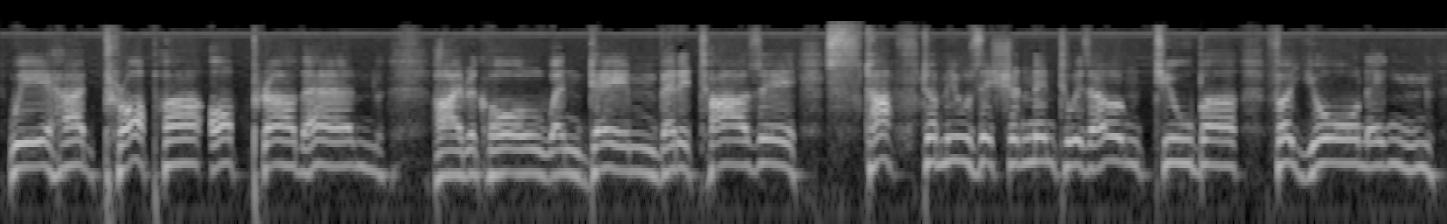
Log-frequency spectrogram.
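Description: A man reading aloud and voicing an older male opera director who speaks slowly and wistfully. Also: high-pitched, no echo, voice pushed up. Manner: slow, wistful, nostalgic.

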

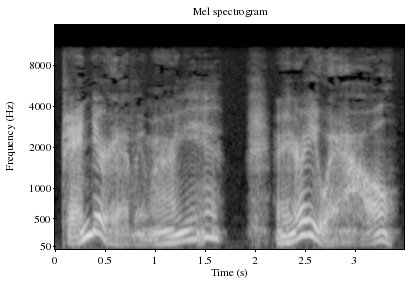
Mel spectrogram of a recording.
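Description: Un hombre que interpreta a un viejo pirata lascivo y amenazante, que canturrea con jerga anticuada. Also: male voice, lowish voice, wildly swooping pitch, slow pace, a bit bright, breathy edge, no room sound, clean studio sound, full character voice. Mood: menacing, crooning. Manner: crooning, wheedling, with old-fashioned slang. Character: leering old male pirate, menacing and sly.

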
